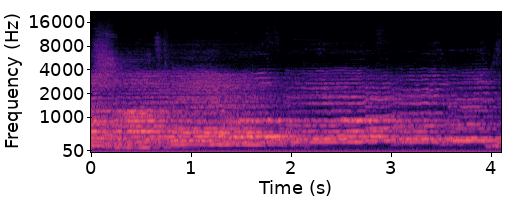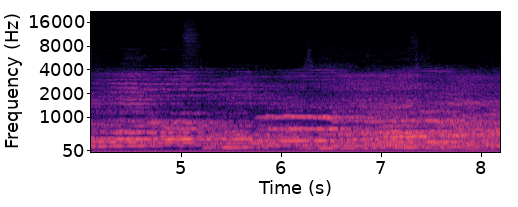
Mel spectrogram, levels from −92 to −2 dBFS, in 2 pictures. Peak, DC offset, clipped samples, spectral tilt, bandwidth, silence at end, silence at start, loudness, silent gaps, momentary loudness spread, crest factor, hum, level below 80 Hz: -20 dBFS; 0.2%; under 0.1%; -6.5 dB/octave; 15 kHz; 0 s; 0 s; -36 LUFS; none; 7 LU; 14 dB; none; -68 dBFS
